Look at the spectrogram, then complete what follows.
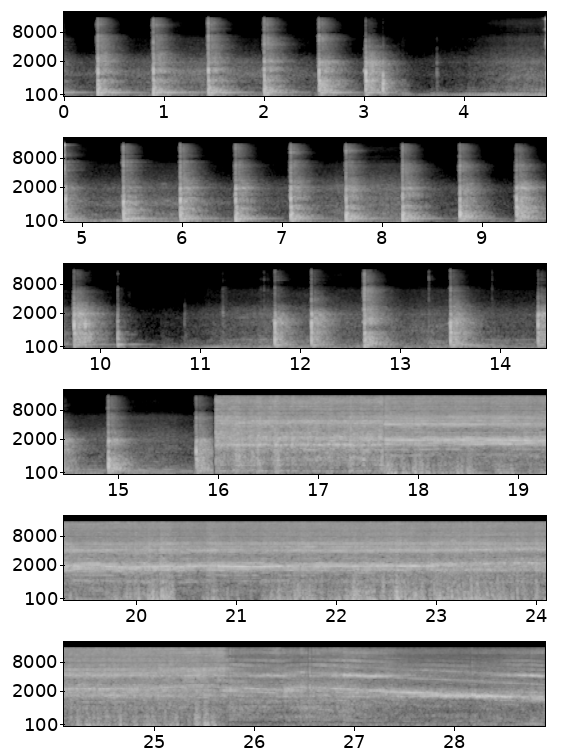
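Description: Hammer blows driving steel nails into a solid wood bench, about two a second, in runs with short pauses. About halfway through, a handheld electric circular saw starts and runs loudly and steadily. Near the end it slows, its pitch falling.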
